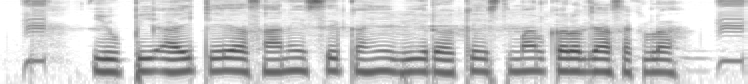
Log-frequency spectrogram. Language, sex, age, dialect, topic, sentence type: Bhojpuri, male, 18-24, Western, banking, statement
